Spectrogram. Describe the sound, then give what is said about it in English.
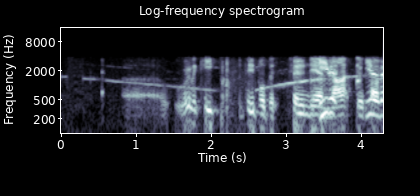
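The siren of a fire truck rolling by wails with a long, sliding pitch that falls and then rises again, steady and fairly loud beneath a man talking over it. “I got a fire truck rolling by here.”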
